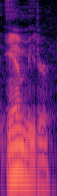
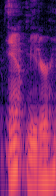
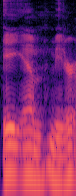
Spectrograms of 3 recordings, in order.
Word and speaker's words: ammeter: It's called an ammeter. Now, this is very commonly mispronounced as an ammeter. It's not. It's ammeter or ammeter.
